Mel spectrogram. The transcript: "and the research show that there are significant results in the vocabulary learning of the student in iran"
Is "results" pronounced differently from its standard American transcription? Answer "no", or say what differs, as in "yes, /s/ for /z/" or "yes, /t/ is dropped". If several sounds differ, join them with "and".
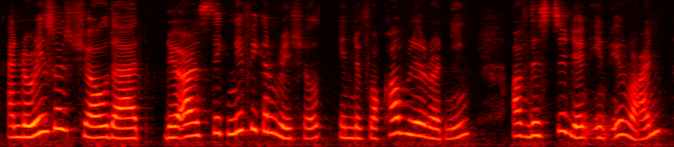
yes, /s/ is dropped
